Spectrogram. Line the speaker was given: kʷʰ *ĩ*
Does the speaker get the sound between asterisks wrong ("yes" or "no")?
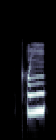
no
